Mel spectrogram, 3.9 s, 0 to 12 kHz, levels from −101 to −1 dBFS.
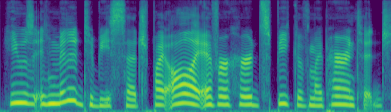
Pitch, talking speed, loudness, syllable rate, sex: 240 Hz, 230 wpm, -17 LUFS, 5.5 syllables/s, female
